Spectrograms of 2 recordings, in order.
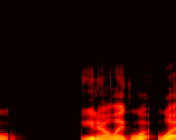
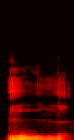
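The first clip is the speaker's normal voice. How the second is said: mock dismayed groan; 5 semitones higher, much slower than usual. Acting out sour-face reaction.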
